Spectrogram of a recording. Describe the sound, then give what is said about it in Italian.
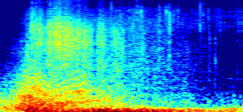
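A fire sound effect: a sudden whooshing flame burst swells into a loud, deep roar that rumbles steadily for over a second before easing off slightly, with no voices present. “Quindi per favore vorrei un effetto sonoro stupefacente, di fiammata.”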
